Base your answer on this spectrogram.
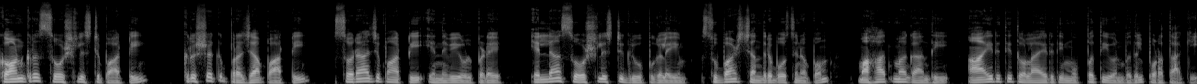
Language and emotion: Malayalam, neutral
